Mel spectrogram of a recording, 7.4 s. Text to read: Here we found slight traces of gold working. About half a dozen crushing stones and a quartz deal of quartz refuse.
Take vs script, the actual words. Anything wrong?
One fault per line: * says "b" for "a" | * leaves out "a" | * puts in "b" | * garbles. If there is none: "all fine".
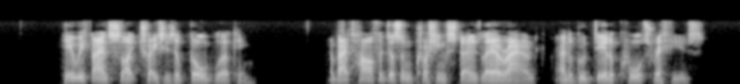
* puts in "lay around"
* says "good" for "quartz"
